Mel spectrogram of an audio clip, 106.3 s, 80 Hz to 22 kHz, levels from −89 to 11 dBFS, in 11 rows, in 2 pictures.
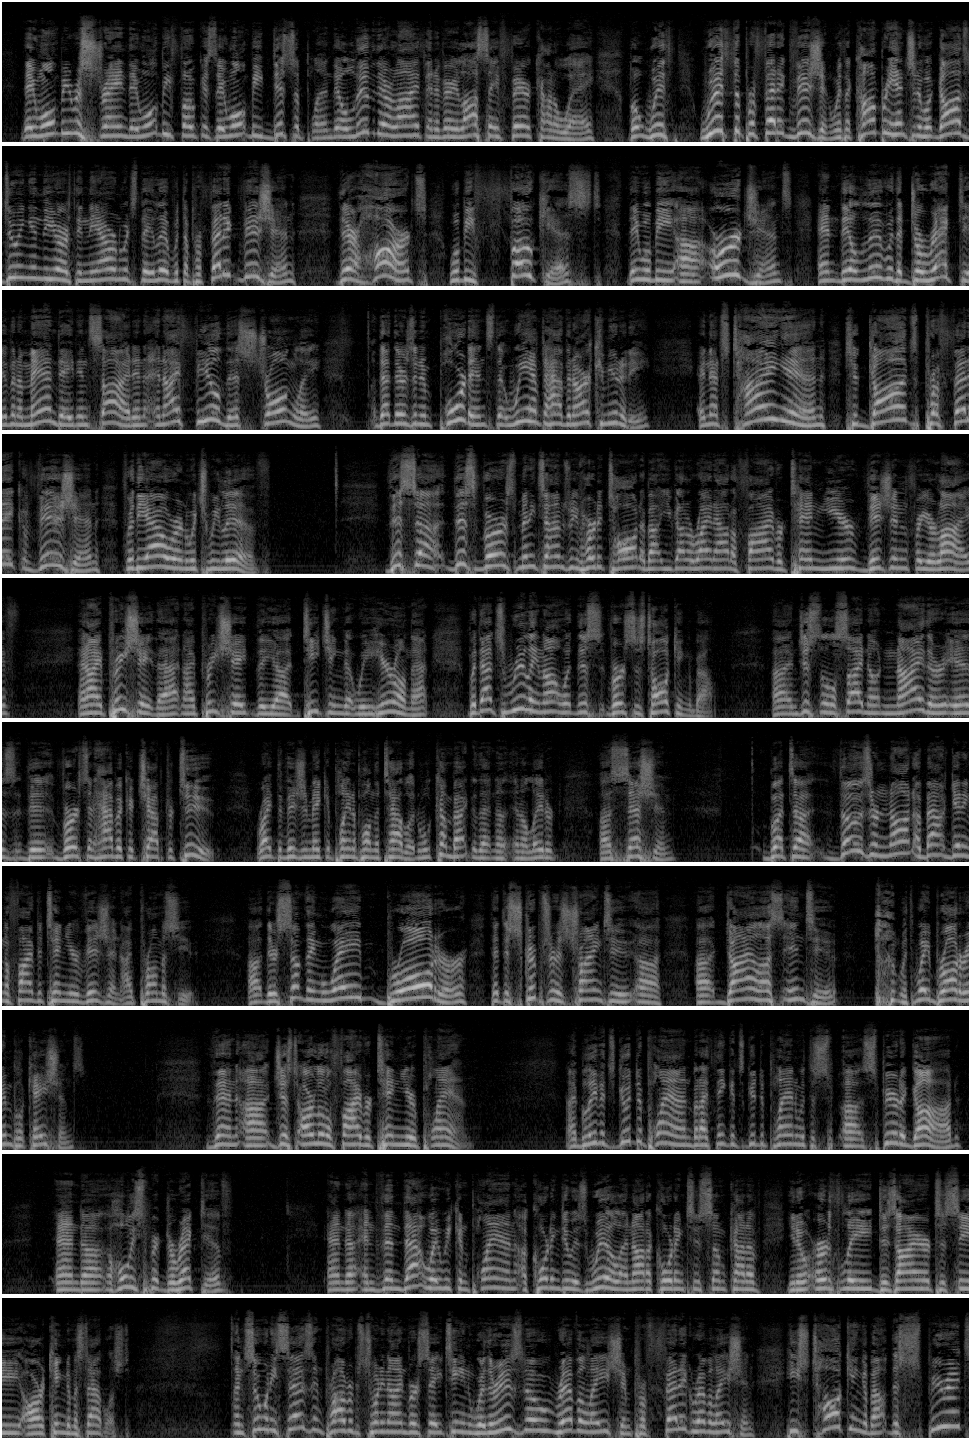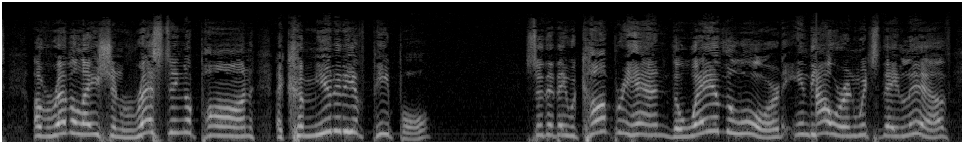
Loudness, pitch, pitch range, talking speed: -29 LUFS, 240 Hz, 210-275 Hz, 190 wpm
